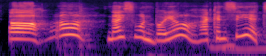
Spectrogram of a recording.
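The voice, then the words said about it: Put-on Welsh accent. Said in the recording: “That's my Welsh accent.”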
